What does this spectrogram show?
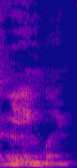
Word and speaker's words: Yuengling: let me take people this man cannot pronounce Yingling to save his life he's been drinking it for at least 10 years and cannot pronounce Yuengling that's a good beer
